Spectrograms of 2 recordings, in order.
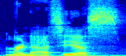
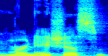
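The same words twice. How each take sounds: First: Marnatius said as meer-NAH-tee-us; tentative corrected Marnatius, ending in tee-us; probable correct pronunciation. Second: Marnatius said as mur-NAY-shus; habitual reading pronunciation. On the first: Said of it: "it's probably, like, Marnatius". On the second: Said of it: "in my head, I've been, like, doing". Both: Shown as a demonstration.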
